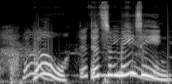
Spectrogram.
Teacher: So as you observe, the pitch of the voice is going higher, or the pitch of the voice is rising. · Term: rising intonation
